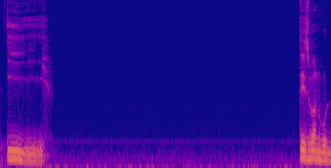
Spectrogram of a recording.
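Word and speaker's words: Ii: It's spelled as as I I is it's just it's just the letter I twice pronounced E.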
